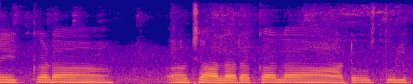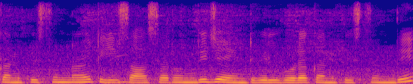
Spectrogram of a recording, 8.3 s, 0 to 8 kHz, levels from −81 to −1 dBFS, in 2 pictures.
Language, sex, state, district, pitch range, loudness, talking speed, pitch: Telugu, female, Andhra Pradesh, Visakhapatnam, 205-225 Hz, -26 LUFS, 95 wpm, 215 Hz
